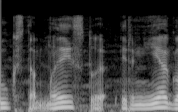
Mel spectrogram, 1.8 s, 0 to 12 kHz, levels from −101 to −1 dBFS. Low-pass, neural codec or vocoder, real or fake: 7.2 kHz; codec, 16 kHz, 8 kbps, FreqCodec, larger model; fake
